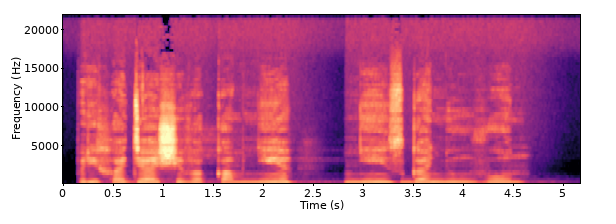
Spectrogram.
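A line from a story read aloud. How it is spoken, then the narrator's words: Slow reading aloud. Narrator (Russian): медленно прочитал Ефим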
